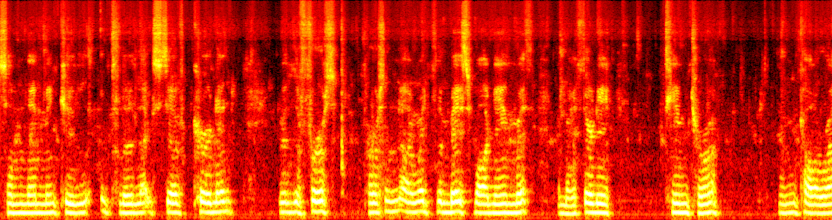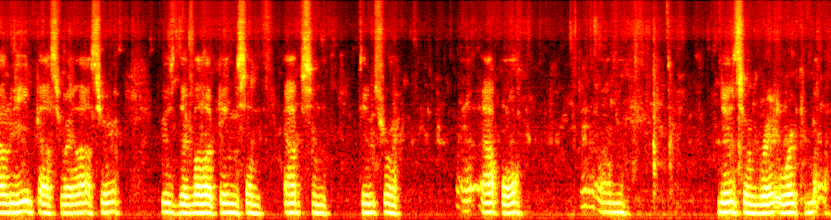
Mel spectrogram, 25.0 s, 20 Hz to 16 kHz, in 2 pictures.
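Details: Adult man with ALS, 4 years after diagnosis and 14 years since symptom onset, with weakening arms and saliva and phlegm buildup; slurring speech, possibly hard to understand; dysarthria (ALS)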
